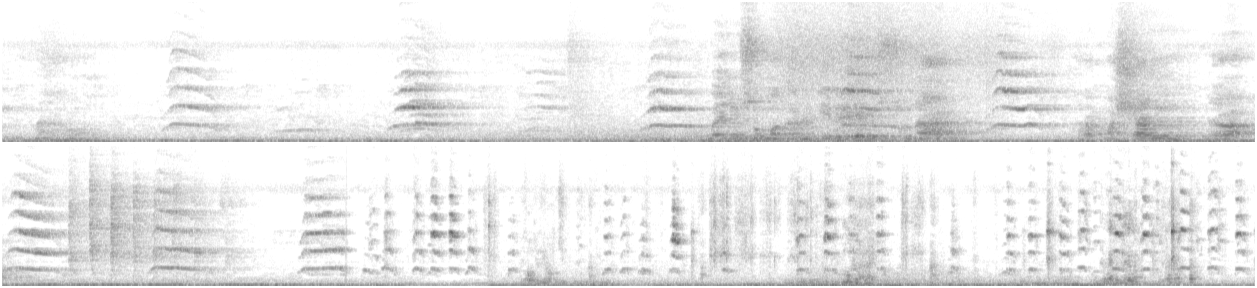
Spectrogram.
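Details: Little kitten during a feeding, giving repeated short, high-pitched mews, some sliding upward. A stretch of people talking sits in the middle, and clicks and faint rustling come near the end.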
